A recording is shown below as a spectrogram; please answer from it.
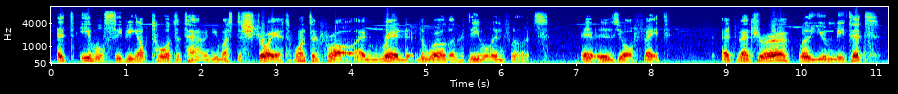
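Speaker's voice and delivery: put-on storybook narration in a British accent. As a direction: read it like a British fantasy narrator. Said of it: "talking in a British accent".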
